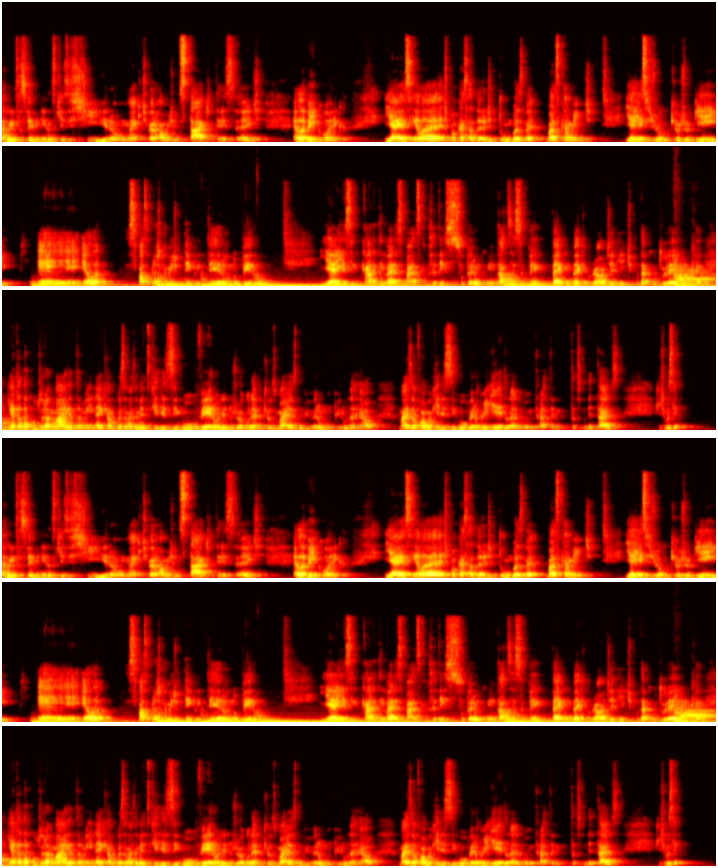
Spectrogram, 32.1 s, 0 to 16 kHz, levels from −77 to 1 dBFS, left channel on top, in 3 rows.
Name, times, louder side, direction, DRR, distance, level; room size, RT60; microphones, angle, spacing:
voice 1, 0.0-10.8 11.2-12.2 12.6-14.7 14.9-31.5, right 1 dB, 5° left, -3 dB, 2.4 m, -21 dB
sound 1, 11.1-20.4 20.6-22.2, equal, 80° left, 1.4 m, -22 dB
sound 2, 12.4-26.0, equal, 55° right, 1.5 m, -34 dB
13.5 x 4.9 x 2.3 m, 0.63 s
head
